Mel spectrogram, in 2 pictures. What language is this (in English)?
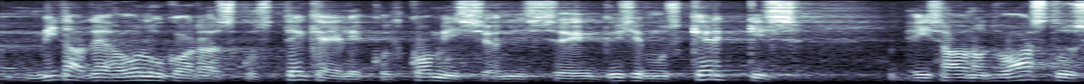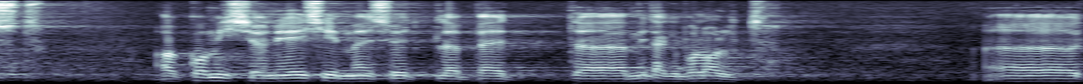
Estonian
